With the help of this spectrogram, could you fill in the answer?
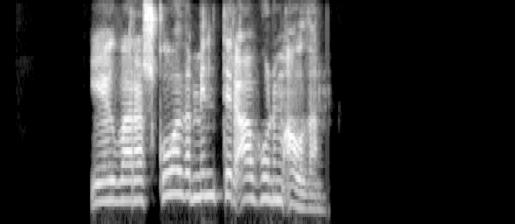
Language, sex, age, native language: Icelandic, female, 40-49, Icelandic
